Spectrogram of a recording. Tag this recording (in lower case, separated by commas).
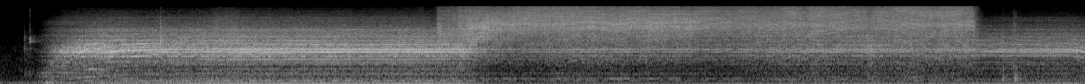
inside a small room, tools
